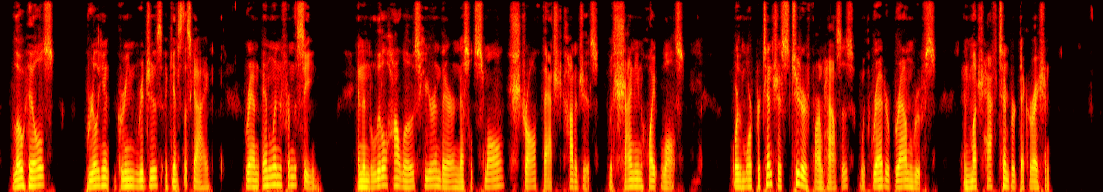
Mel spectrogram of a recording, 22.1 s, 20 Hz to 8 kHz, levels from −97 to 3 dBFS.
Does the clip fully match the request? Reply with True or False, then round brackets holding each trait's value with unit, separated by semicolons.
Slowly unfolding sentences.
True (125 wpm)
